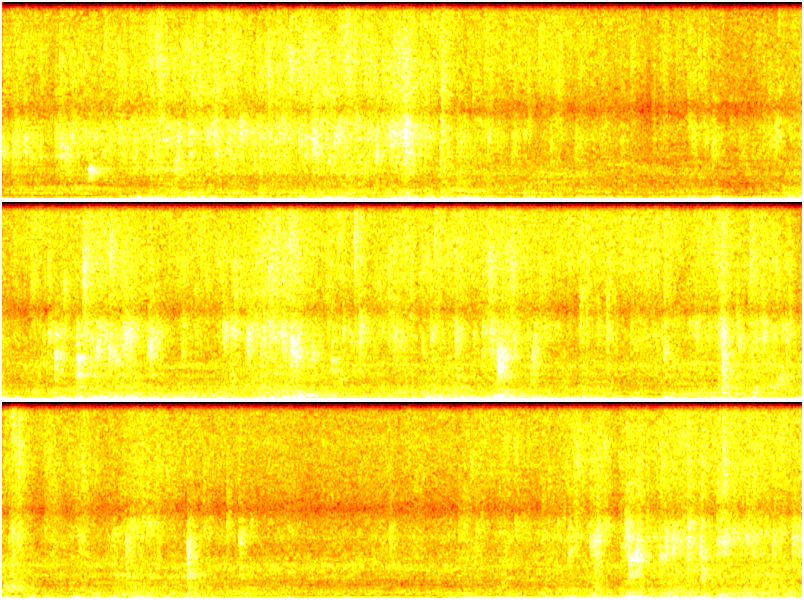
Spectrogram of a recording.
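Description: Water runs steadily to rinse a patient during bathing care, a continuous splashing flow that barely changes for about twenty-four seconds.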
